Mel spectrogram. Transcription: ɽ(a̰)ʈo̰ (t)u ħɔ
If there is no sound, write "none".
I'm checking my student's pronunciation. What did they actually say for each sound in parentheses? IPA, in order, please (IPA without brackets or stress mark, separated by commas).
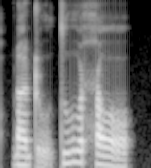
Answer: a, t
